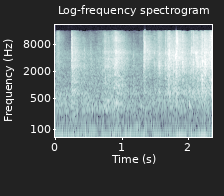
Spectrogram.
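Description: White tissue wrapping paper rustling and crinkling as a gift is unwrapped by hand, a run of short irregular crackles that grows busier toward the end.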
